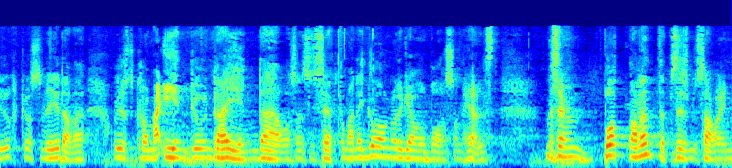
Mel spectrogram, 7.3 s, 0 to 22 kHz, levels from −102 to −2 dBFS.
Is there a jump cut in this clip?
no; 0 cuts

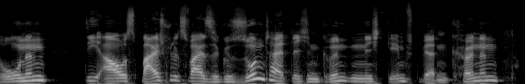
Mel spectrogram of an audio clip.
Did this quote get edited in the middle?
no; 0 cuts

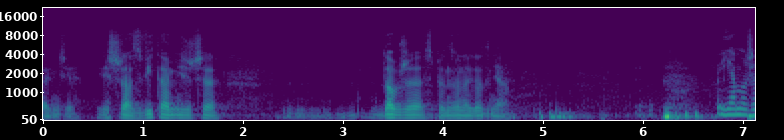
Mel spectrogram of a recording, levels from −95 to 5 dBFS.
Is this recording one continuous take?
yes; 0 cuts

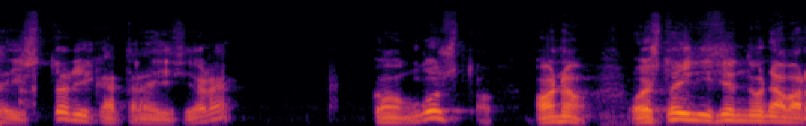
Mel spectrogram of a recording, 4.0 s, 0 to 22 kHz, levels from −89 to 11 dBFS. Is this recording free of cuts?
yes; 0 cuts

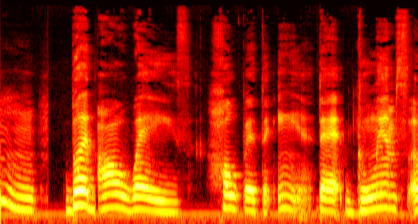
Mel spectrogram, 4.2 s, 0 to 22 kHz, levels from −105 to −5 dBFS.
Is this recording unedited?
no; 2 cuts; at 0.9 s, 3.2 s

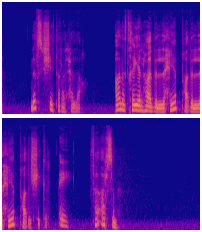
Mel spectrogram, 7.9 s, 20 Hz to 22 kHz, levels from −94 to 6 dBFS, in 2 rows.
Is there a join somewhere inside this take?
yes; 1 cut; at 3.8 s

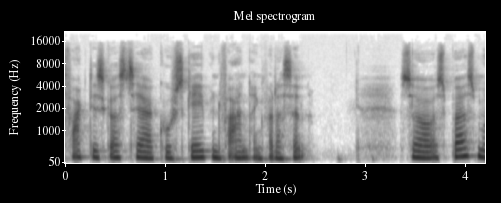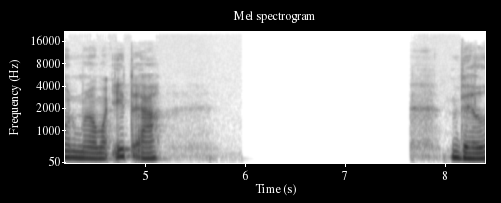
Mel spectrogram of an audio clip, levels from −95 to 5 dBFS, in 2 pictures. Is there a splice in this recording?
no; 0 cuts

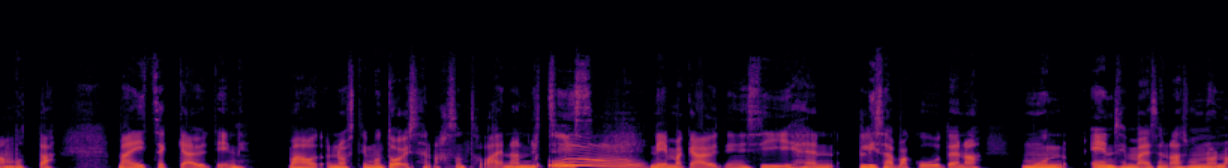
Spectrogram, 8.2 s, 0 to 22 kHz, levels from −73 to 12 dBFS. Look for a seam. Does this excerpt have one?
no; 0 cuts

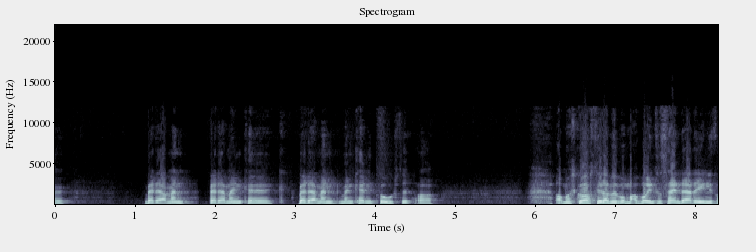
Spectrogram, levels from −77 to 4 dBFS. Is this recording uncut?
no; 2 cuts; at 1.8 s, 2.9 s

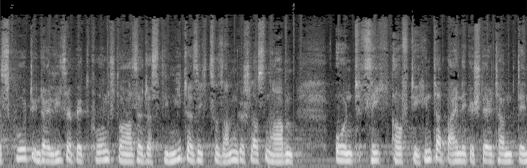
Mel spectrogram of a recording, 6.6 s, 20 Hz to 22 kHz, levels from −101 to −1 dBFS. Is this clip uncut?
yes; 0 cuts

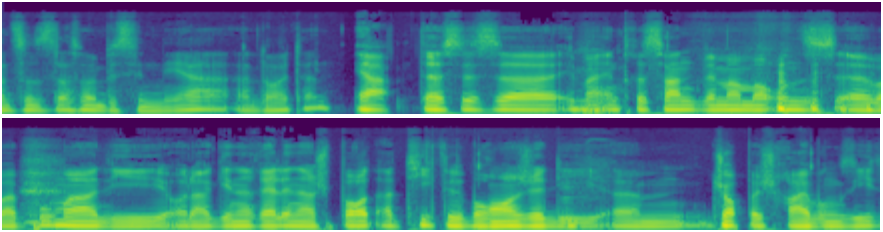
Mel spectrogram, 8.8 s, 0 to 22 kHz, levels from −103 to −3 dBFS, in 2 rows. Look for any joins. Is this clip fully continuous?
no; 1 cut; at 1.7 s

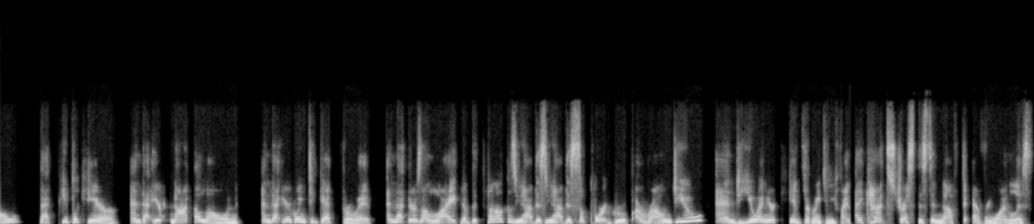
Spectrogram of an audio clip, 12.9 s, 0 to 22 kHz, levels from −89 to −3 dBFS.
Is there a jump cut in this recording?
yes; 5 cuts; at 1.5 s, 4.7 s, 5.8 s, 6.8 s, 8.9 s

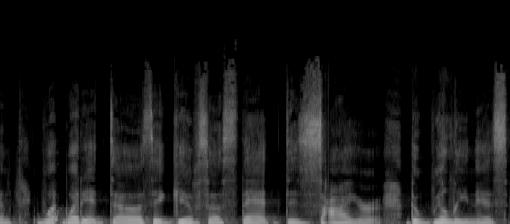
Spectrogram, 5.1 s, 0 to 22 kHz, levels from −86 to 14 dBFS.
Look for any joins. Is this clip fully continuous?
yes; 0 cuts

